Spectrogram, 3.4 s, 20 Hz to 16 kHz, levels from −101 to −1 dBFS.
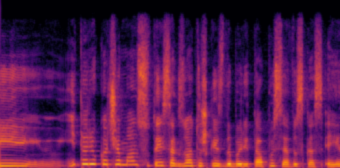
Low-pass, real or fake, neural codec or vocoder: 14.4 kHz; real; none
